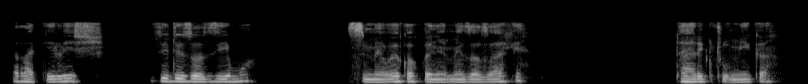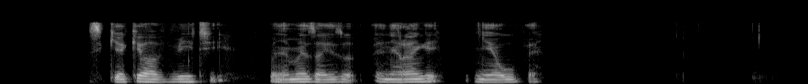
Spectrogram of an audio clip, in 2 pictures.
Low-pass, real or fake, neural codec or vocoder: 7.2 kHz; fake; vocoder, 44.1 kHz, 128 mel bands every 512 samples, BigVGAN v2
